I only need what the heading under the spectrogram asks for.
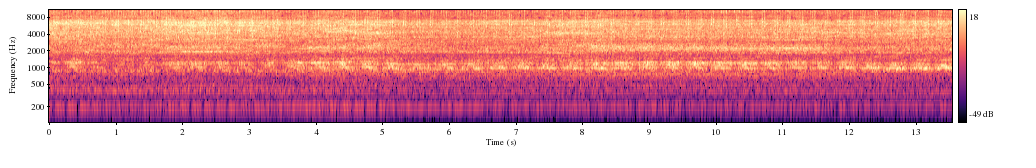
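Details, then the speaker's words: Dodge Charger R/T 5.7 Hemi at idle after replacing shredded serpentine belt and bad belt tensioner pulley; faint steady squeal/chirp from belt or pulley, owner suspects belt too tight or pulleys misaligned. "I don't like that that belt kind of sounds kind of one of the pulley sound kind of squeak you know I gotta make sure they're lined right"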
